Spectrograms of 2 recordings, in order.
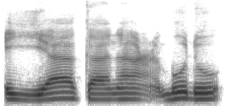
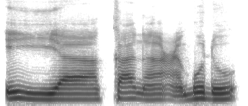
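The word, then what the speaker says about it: إِيَّاكَ نَعْبُدُ: dari na'budu atau nasta'in jadi bacanya iyyaka na'budu bukan Iya karena budu seperti Iya dan karena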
